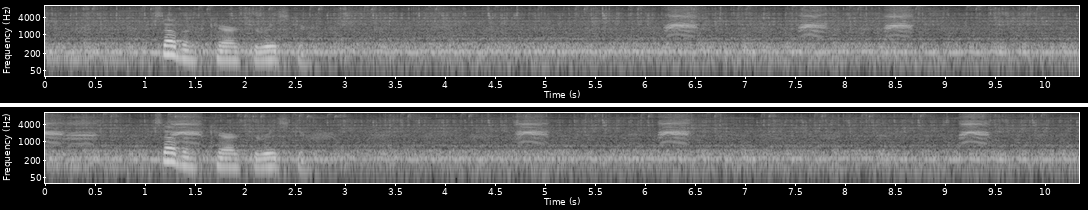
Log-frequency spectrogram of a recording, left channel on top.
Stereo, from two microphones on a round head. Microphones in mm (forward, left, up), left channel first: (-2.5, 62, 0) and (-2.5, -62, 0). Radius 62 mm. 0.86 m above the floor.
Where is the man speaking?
Centre (ahead or behind), 0.5 m.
